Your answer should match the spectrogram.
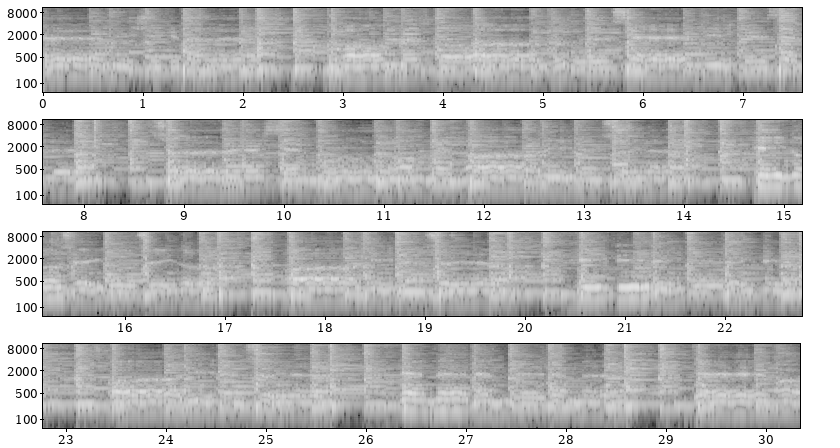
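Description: Bağlama (long-necked saz) played with fast, continuous strumming and picking of a melody.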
